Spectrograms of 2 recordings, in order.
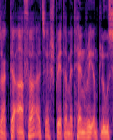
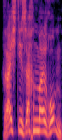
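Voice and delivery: put-on high-pitched, pushy boy's voice; impatient youngster demanding a turn; impatient urging; 13 semitones higher, 4 dB louder than usual. A narrator's reading. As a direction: press the others eagerly to hurry up. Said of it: "drängelte Timothy".

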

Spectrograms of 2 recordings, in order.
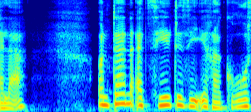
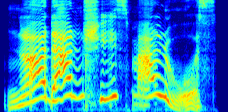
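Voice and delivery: much higher, slow croaking crone voice; croaking old witch; 14 semitones higher, 6 dB louder, slower than usual. A narrator's reading. Grandmother witch invites Petronella to talk, croaking. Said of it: "krächzte ihre Großmutter".

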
